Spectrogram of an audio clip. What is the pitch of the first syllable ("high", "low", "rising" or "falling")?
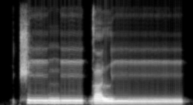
low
